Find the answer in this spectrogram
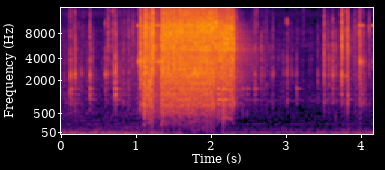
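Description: Compact Milwaukee cordless impact tool hammering for about a second and a half, breaking loose a tight oil pan bolt on an engine. A few light clicks and taps come before it.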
